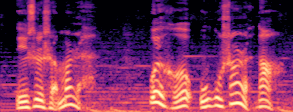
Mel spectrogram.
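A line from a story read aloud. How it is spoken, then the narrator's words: Calm, flat. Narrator (Chinese): 燕震淡淡的道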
